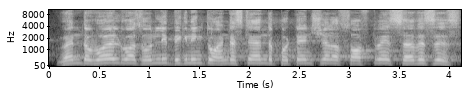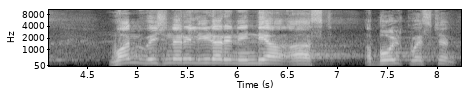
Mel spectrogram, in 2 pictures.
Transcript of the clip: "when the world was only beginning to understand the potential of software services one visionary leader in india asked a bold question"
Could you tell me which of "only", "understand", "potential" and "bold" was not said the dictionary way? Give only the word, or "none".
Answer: none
